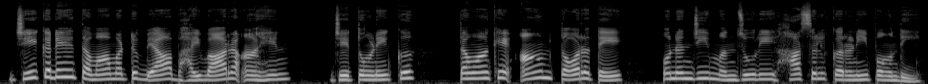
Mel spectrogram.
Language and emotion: Sindhi, neutral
